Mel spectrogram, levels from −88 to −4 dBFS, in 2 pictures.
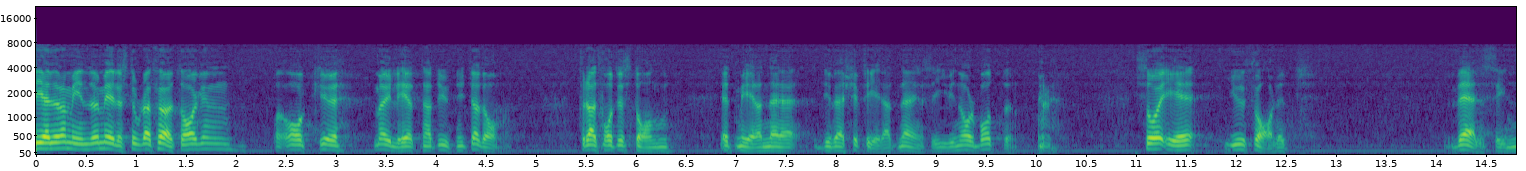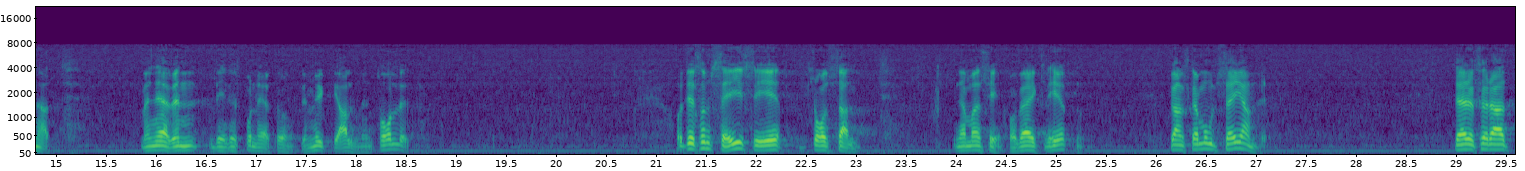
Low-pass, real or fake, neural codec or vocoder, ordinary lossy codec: none; fake; codec, 16 kHz, 16 kbps, FunCodec, trained on LibriTTS, 50 frames a second; none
